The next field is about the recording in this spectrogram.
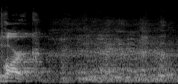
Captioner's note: audience laughing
